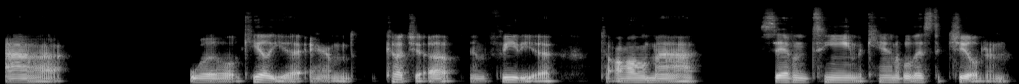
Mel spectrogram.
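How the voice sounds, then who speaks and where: Drawling deep south redneck villain, low and slow, guy putting it on for laughs. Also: flat delivery, creaky, a bit bright, exaggerated voice, low-quality recording. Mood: menacing. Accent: put-on Southern US.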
